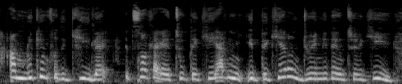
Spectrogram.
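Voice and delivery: loud, high-pitched indignant protest; heated self-defence. Retold or imitated. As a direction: retell arguing back, exasperated. Retold quarrel, defending herself.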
